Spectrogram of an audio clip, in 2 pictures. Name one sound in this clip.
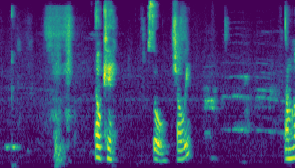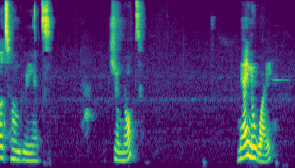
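A woman speaks in a firm, annoyed tone nearby.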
